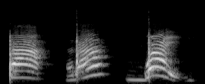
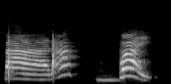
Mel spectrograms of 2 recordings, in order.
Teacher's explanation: O U, o A e o I fala tudo junto, numa sílaba só. Junto com o G fica guai. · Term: Tritongo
